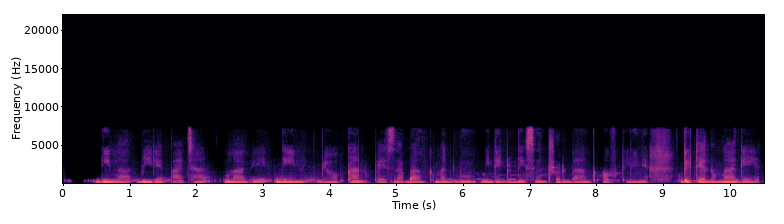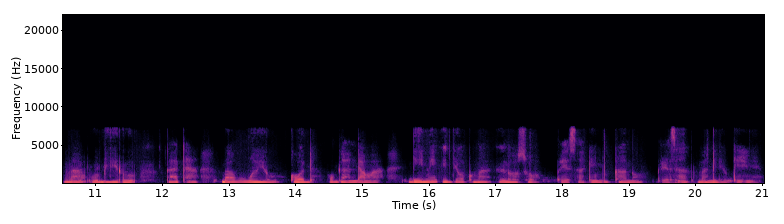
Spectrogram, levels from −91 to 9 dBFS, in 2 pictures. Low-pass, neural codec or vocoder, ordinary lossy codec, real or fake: 7.2 kHz; codec, 16 kHz, 1 kbps, X-Codec, HuBERT features, trained on general audio; none; fake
